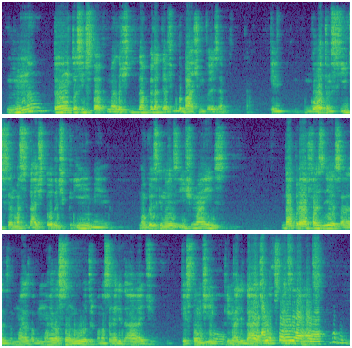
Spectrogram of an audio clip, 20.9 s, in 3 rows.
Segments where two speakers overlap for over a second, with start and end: 18.9-20.3

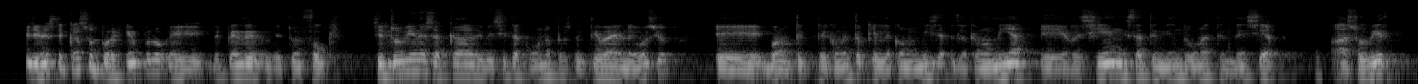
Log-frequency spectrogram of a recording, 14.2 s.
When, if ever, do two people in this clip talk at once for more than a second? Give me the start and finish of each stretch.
none

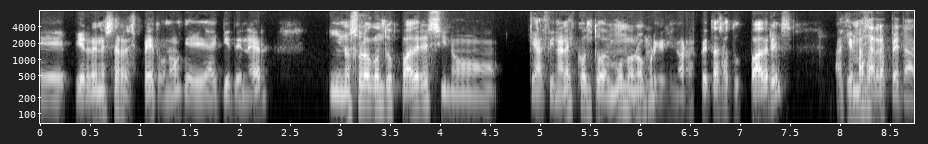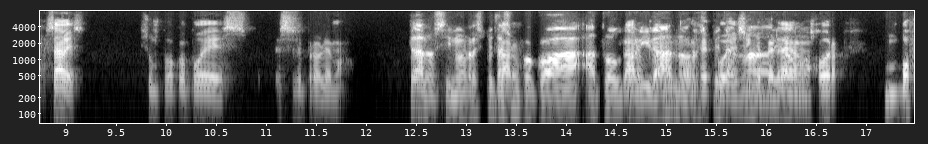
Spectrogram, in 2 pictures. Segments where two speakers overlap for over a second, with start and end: 14.6-16.4

